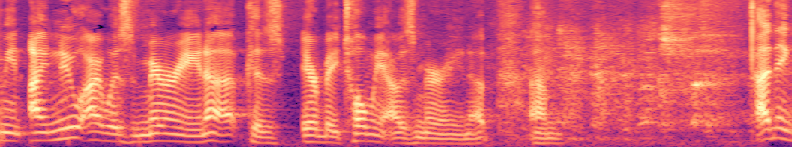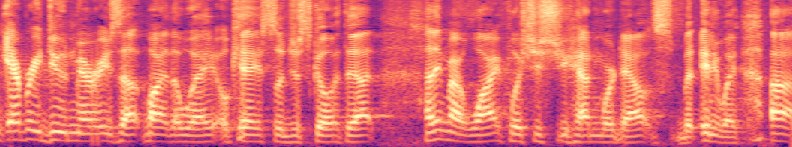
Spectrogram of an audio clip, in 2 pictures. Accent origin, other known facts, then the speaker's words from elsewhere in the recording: California, United States; I grew up in California.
